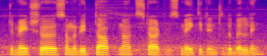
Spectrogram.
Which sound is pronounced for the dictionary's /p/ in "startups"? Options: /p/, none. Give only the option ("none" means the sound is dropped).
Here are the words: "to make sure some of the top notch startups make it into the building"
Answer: none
